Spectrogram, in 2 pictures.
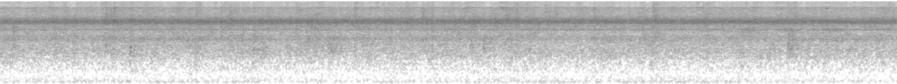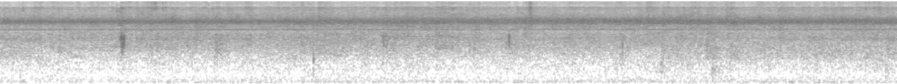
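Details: Quiet, even rain hiss throughout, with a high steady whine and scattered faint drip-like ticks.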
